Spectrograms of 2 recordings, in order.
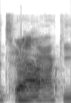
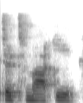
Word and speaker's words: Tutamaki: Centers, Nikolai Foliaki and Isaac Yeah, Taramaki, this two guys is that are joining. yeah, you didn't say his name right, but Isaac Tutamaki, I think he said Taranaki or something like that.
